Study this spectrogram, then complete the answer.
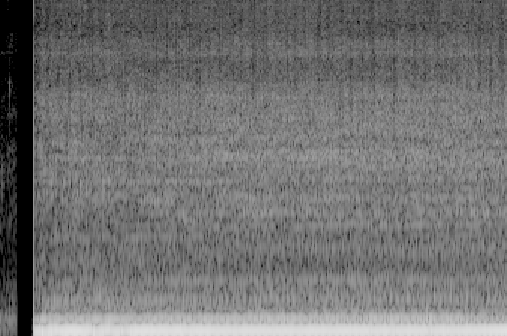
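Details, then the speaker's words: Citroen ZX, fuel tank reportedly rusted inside, previously struggled to idle, first run: after starting it settles into a deep, steady, even rumble with no knocks or misses. Normal idle. "all that's good sounds good as well so it does run"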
